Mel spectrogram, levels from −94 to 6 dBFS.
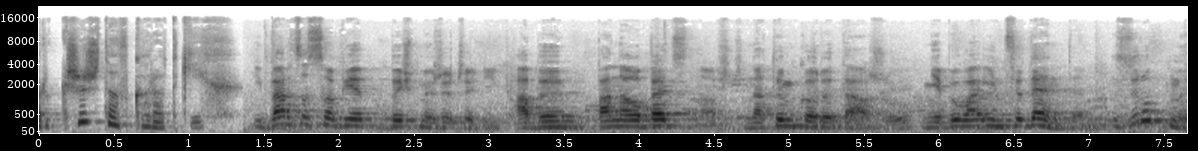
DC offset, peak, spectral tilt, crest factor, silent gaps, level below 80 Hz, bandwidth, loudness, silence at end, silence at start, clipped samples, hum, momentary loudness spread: under 0.1%; 0 dBFS; -5.5 dB/octave; 18 dB; none; -46 dBFS; 16.5 kHz; -19 LUFS; 0 s; 0 s; under 0.1%; none; 12 LU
